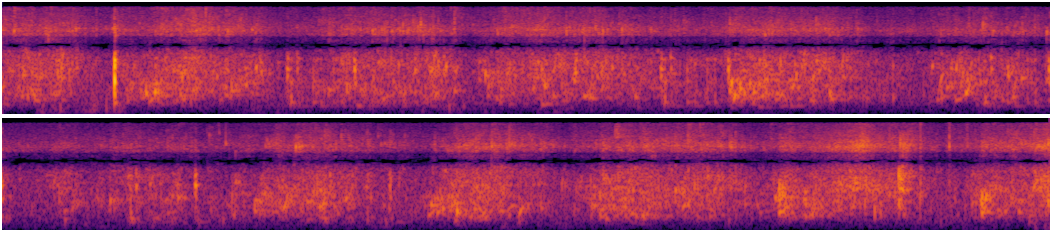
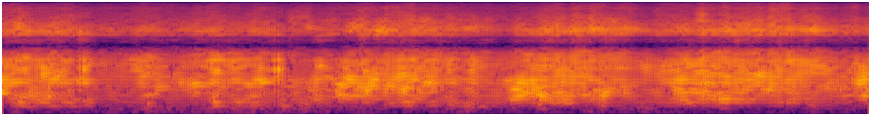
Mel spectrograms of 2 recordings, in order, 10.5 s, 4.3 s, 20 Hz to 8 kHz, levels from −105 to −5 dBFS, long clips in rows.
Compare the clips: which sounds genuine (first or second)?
first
